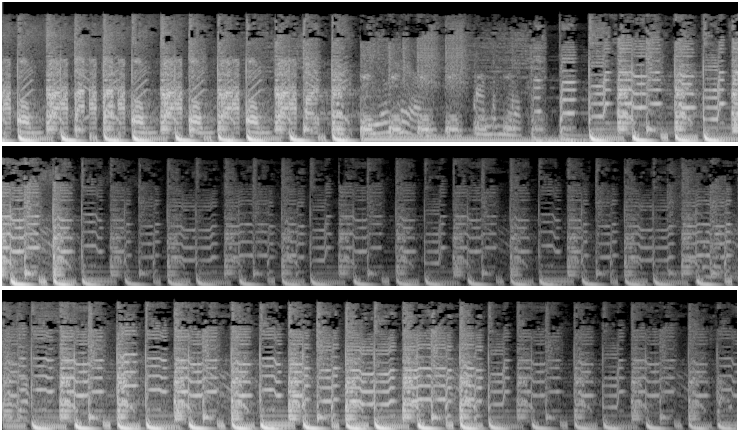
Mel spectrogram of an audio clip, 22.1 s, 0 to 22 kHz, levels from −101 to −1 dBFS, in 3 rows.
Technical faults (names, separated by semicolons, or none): zipper noise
